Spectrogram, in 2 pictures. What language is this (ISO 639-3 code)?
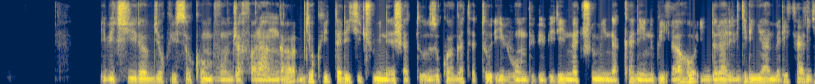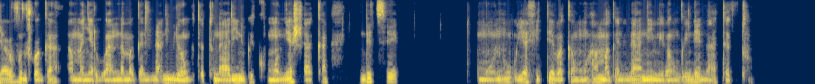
kin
